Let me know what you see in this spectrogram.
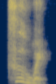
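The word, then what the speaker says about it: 刺猬: 吃味 Ce wei. 吃味 Ce-nya 4 ya. Sudah bagus, Bu, untuk pronunciation-nya yang Z sama C dan juga sudah bagus sekali.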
